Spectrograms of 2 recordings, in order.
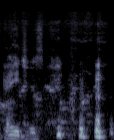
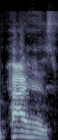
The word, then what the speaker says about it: Pages: I'm I'm so tempted to honestly say Andy Pages, but that's not how you say it. Andy PZ for the Dodgers as well.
